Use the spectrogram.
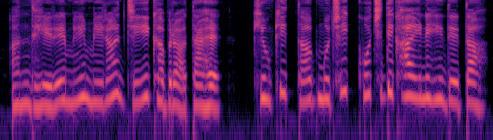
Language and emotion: Hindi, fearful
